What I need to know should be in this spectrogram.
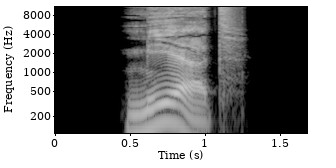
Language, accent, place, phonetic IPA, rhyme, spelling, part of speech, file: German, Germany, Berlin, [meːɐ̯t], -eːɐ̯t, mehrt, verb, De-mehrt.ogg
- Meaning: inflection of mehren: 1. third-person singular present 2. second-person plural present 3. plural imperative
